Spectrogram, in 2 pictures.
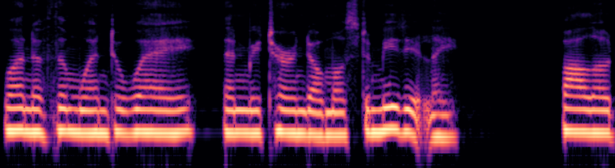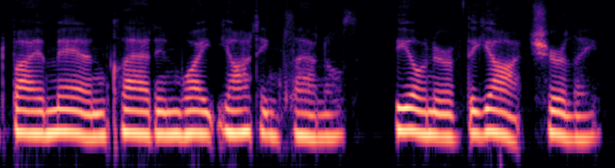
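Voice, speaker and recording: A woman reading a first-person novel aloud in a measured, even storytelling manner. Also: lowish voice, no room sound, studio quality, big-room sound. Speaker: audiobook narrator.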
